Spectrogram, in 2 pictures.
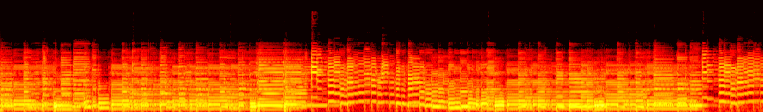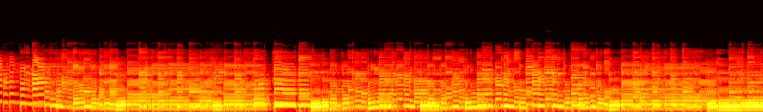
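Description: Esquire electric guitar with a single Peter Florence Voodoo bridge pickup, played through a Keeley compressor, an MI Audio Blue Boy Deluxe overdrive and a Fender Blues Junior amp, with the tone knob turned up for a bright sound. It plays country lead licks of fast picked notes, with two quick sweeping runs about six and fourteen seconds in.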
